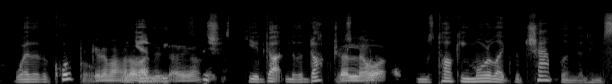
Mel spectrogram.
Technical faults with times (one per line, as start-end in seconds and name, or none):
1.24-2.37 speech suppressed in double talk
2.10-2.28 echo leak
3.83-4.03 echo leak
4.15-4.23 speech suppressed in double talk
